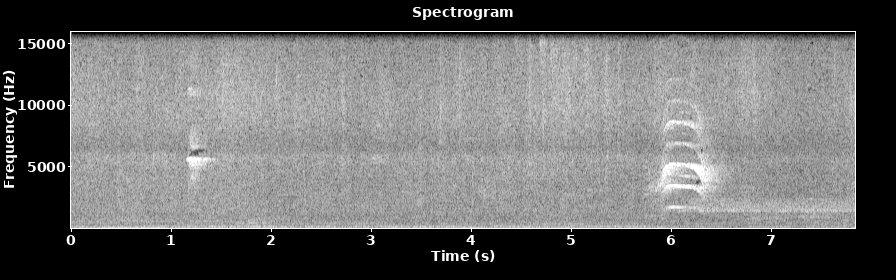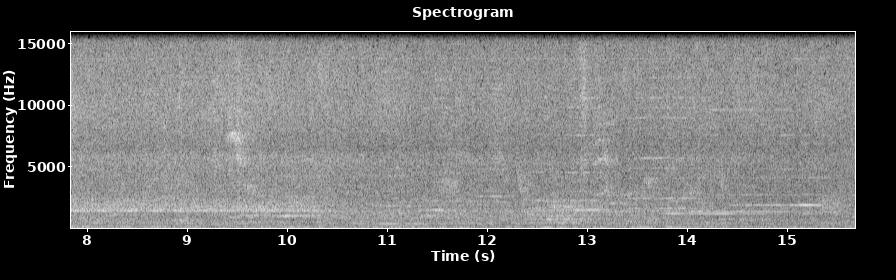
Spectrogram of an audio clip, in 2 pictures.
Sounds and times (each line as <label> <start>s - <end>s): sonidos distantes de carros 0.0s - 15.6s
pájaros 4.2s - 15.6s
